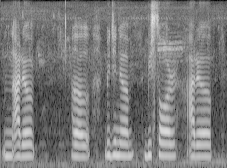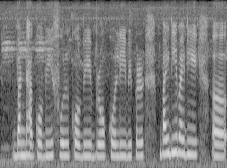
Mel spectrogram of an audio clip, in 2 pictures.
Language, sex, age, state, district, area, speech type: Bodo, female, 18-30, Assam, Udalguri, urban, spontaneous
